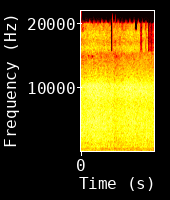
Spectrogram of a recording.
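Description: Sea waves washing in at a shoreline while wind rushes across the microphone, a steady, loud, unbroken roar with no voices.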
